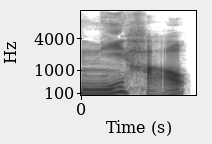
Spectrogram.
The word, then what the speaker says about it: ni hao: Yeah, it's ni hao. – Right, which literally means you good. It's third tone, third tone.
